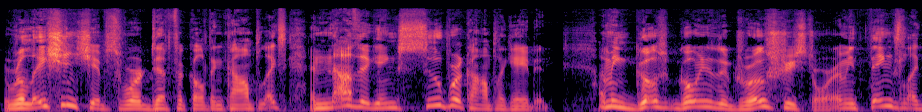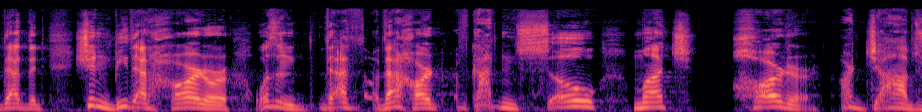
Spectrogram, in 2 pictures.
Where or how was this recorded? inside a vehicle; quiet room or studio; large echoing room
large echoing room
